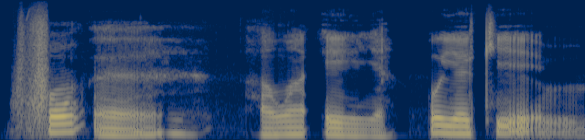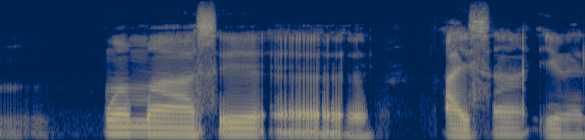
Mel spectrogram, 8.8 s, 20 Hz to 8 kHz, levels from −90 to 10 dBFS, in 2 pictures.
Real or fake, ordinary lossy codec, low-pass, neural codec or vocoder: real; none; none; none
